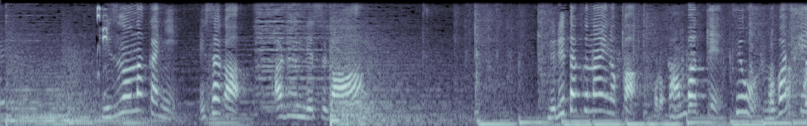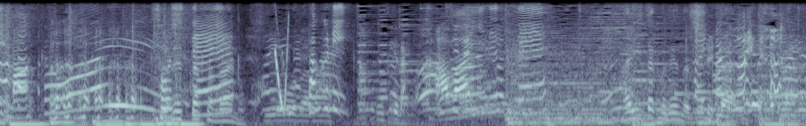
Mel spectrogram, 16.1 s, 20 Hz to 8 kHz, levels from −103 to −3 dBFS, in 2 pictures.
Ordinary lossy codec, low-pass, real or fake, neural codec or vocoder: none; 7.2 kHz; real; none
